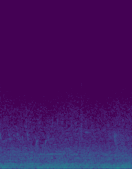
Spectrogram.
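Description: A dense, steady hum of honeybees swarming over a lifted hive frame during queen rearing, a close, continuous buzzing drone with no talking.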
